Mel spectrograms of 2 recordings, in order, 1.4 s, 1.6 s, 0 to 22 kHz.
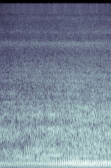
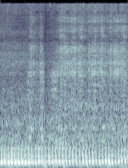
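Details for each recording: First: Yamaha Mio i 125 scooter idles with a steady low hum that firms up slightly, even and healthy, after fixing a no-start traced to a faulty spark plug cap and cleaning the throttle body. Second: Yamaha Mio i 125 scooter cranking in a fast, even rhythm without firing; engine won't start, traced to a cracked spark plug cap stopping the spark.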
